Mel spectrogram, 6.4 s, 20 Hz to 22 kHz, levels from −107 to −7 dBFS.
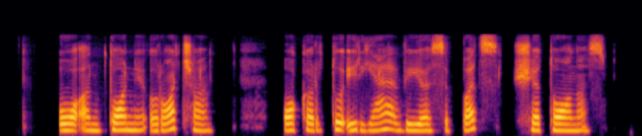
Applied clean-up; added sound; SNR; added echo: none; none; none; none.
